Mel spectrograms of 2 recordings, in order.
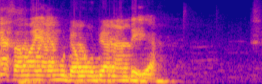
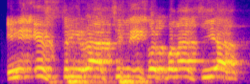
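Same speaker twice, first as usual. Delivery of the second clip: ordinary talk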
